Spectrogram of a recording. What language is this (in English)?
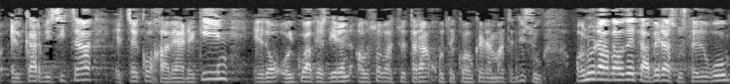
Basque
